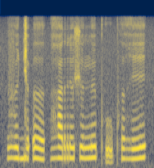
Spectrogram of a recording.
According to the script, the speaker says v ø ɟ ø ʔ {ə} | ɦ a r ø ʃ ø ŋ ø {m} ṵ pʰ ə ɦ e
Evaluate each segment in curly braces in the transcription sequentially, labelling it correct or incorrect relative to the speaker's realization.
correct, incorrect: pʰ

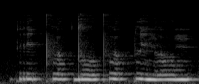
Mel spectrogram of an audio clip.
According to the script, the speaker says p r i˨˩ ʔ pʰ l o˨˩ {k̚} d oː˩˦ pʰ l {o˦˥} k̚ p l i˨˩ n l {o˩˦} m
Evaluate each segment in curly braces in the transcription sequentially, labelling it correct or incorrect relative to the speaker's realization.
correct, correct, incorrect: o˧

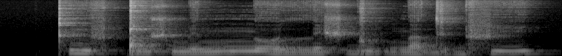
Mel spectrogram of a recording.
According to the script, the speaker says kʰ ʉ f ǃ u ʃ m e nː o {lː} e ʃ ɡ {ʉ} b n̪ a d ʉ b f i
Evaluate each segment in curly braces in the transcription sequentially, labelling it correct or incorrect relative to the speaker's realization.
correct, incorrect: u

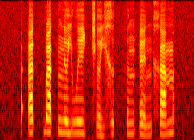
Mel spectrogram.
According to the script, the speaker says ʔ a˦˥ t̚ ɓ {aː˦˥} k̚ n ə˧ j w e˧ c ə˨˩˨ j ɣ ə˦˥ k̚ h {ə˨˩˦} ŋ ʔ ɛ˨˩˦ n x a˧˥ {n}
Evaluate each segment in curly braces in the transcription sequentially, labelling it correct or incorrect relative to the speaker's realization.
incorrect: a˦˥, incorrect: ə˧˥, incorrect: m

